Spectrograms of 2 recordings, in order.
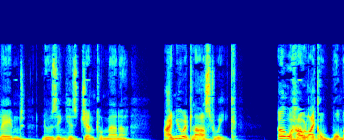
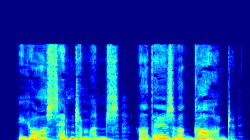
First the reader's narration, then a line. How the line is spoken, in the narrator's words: she said quietly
